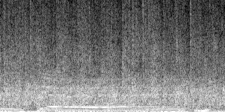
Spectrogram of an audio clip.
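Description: A steady round of applause, dense and unbroken clapping from a crowd filling the whole stretch at a fairly loud, even level, with faint tonal music or hum running underneath.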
